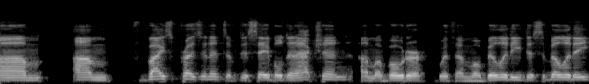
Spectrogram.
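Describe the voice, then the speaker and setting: In a plain, everyday voice, a man speaks at a moderate pace with fairly even intonation. His pitch is fairly low, and the background is quiet. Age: 60s. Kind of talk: public testimony.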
